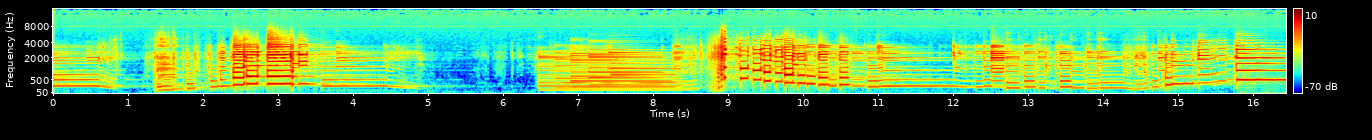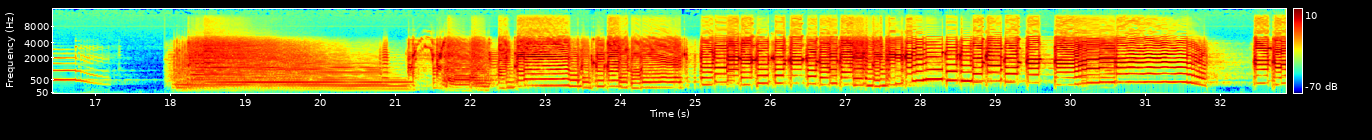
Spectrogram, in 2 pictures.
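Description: Latitude Cardinal headless electric guitar with humbucking pickups, played through a Fender GTX100 modelling amp: single-note phrases with string bends and a held chord on a clean amp model, in short bursts with gaps. From about 18 s in the playing turns denser, louder and more driven.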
